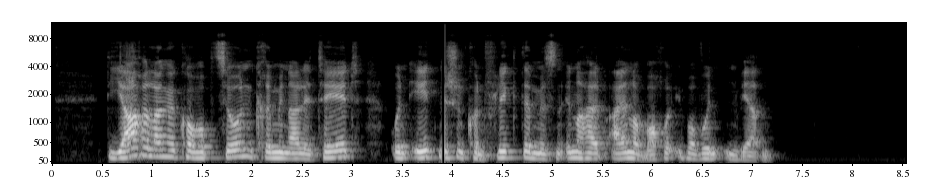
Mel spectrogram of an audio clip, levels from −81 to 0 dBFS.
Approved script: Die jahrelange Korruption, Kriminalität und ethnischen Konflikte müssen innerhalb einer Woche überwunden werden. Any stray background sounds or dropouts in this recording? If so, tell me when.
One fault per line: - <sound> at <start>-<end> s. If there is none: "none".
- dropout at 3.9-3.9 s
